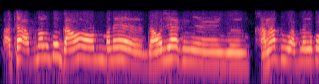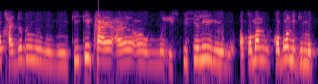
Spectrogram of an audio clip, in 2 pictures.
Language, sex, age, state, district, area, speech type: Assamese, male, 45-60, Assam, Golaghat, urban, conversation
